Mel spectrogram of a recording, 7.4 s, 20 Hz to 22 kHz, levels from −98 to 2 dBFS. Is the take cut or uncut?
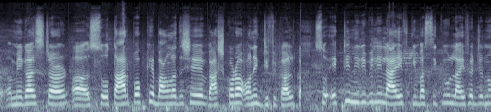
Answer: cut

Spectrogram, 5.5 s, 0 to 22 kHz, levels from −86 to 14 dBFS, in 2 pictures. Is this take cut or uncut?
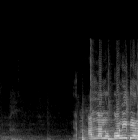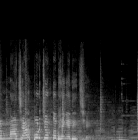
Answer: cut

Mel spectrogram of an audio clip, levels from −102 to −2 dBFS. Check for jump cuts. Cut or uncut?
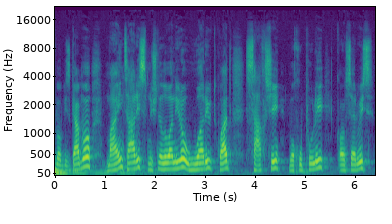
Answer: uncut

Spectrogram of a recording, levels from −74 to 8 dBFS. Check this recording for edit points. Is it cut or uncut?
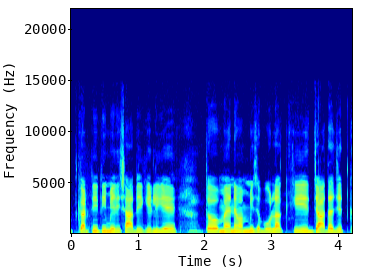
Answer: uncut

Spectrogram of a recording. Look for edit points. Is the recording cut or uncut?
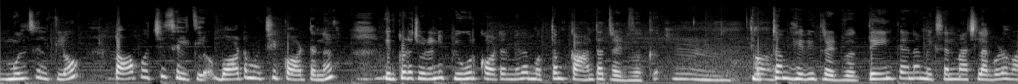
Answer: uncut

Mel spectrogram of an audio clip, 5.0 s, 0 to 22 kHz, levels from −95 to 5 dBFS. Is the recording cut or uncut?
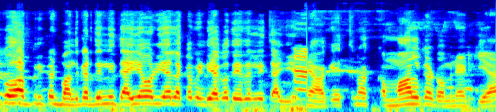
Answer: cut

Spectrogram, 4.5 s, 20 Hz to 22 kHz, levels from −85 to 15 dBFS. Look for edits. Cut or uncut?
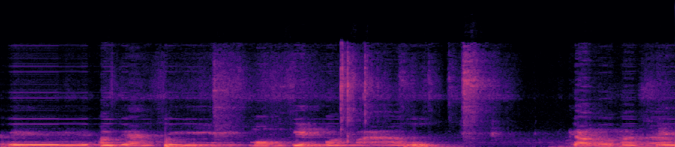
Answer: uncut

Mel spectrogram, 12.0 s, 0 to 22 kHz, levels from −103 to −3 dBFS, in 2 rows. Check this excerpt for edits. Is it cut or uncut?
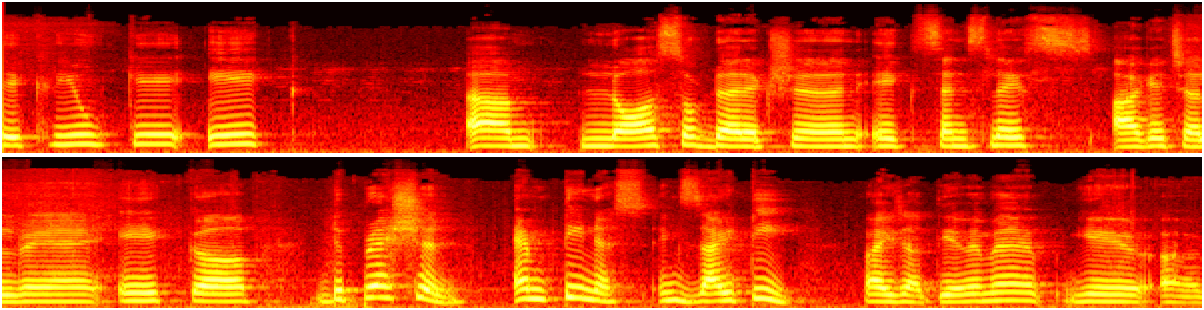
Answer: uncut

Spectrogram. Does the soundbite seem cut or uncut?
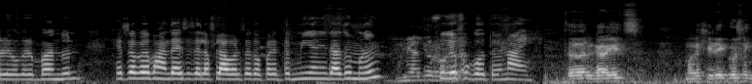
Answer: uncut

